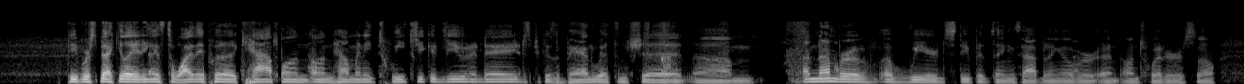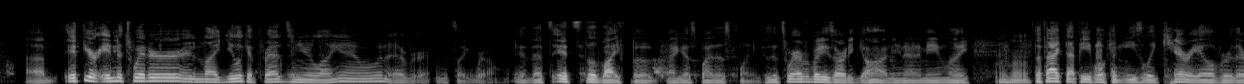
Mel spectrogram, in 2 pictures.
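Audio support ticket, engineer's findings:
Echo leak, 0.45–6.04 s, 8.31–10.8 s, 12.49–15.68 s, 18.22–23.91 s. A delayed copy of the speech trails the talker by 307 ms in the first stretch and 356 ms afterwards, at about 15 to 20 dB below the speech. The likely cause is far-end loudspeaker pickup that the echo canceller failed to fully cancel before it was sent back.

Speech suppressed in double talk, 6.09–7.92 s. The talker's speech dips and breaks up in pieces for roughly a second and a half in total, sometimes falling to near silence. The likely cause is the echo canceller mistaking overlapping talk for echo and attenuating both.

Background gated by the echo canceller, 12.1–12.23 s and 16.57–16.99 s. The room tone drops by about 40 dB, briefly and then for a little under half a second, and recovers once the canceller releases the microphone suppression it applied during loudspeaker playback. 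Call microphone processing band-limits the audio at 8 kHz.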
